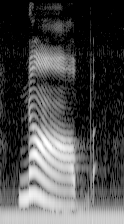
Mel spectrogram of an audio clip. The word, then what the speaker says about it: knob: Knob, the K is silent.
